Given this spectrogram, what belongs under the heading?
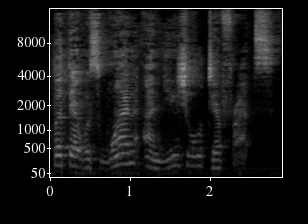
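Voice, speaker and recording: A woman in her thirties reads a children's storybook aloud in a lower voice that rises and falls a great deal. She takes her time, breaking off to ask the listeners questions. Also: unhurried, slight background noise. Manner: expressive, asks listeners questions. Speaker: parent reading to children. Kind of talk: reading a picture book aloud with asides.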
